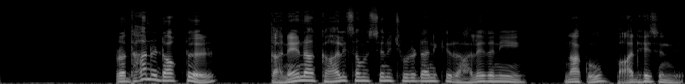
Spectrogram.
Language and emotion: Telugu, sad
